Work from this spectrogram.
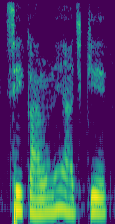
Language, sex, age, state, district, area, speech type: Bengali, female, 45-60, West Bengal, Nadia, rural, spontaneous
